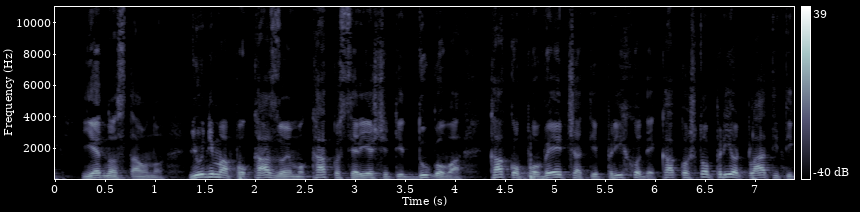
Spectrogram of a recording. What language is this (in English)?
Croatian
